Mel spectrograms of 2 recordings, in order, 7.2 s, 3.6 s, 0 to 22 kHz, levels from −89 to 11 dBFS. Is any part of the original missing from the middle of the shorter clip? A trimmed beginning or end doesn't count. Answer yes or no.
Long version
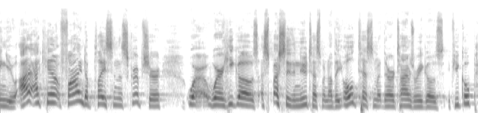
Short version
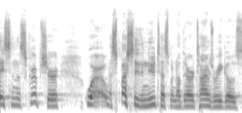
yes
